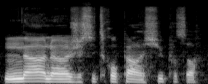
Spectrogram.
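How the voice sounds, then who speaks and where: A young American man, a native English speaker, practices casual conversation in French over a video call, with a strong American accent. His medium-pitched voice is darkish, dry and close with no echo, keeping a fairly even intonation at a moderate pace. As a learner, he hesitates a lot, using fillers and restarting sentences.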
